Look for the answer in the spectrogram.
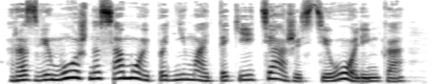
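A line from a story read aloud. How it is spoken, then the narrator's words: Old man, plain. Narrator (Russian): дедушка сказал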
